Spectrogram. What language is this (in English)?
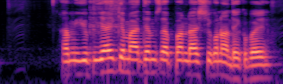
Maithili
